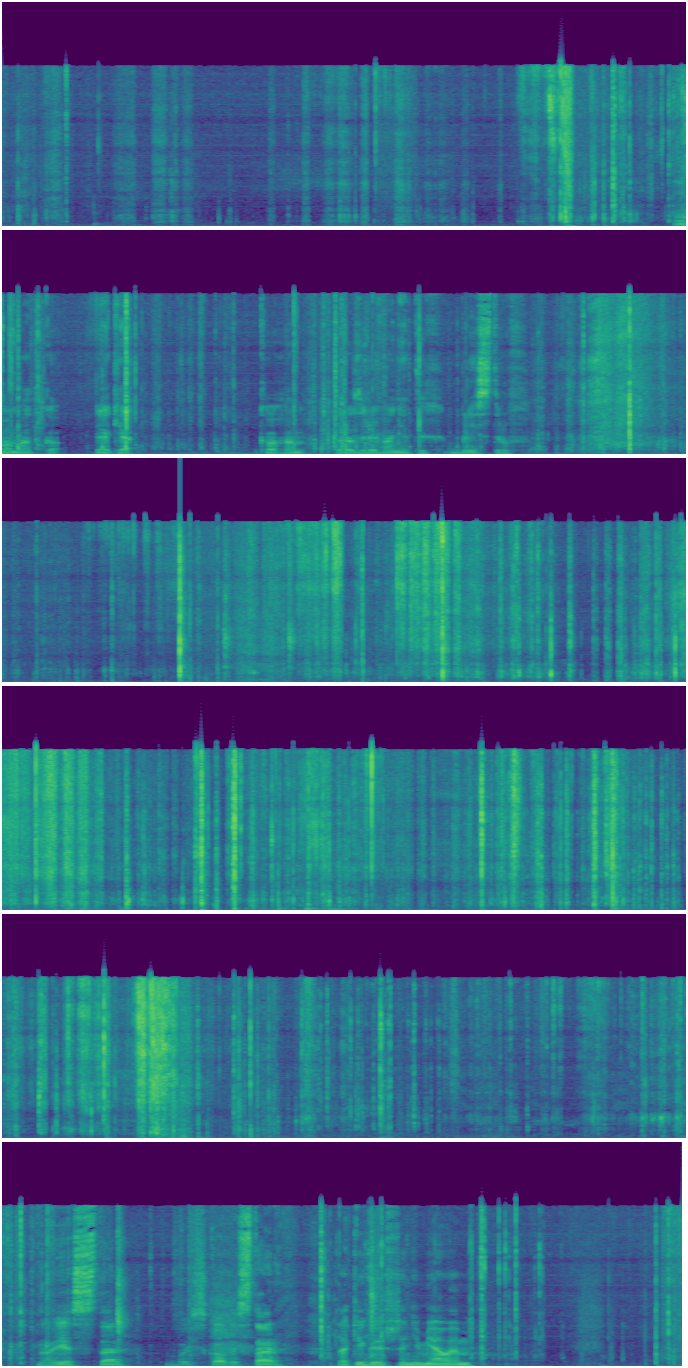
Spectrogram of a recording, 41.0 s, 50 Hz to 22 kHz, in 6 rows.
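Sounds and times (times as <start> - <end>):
plastic blister packs tearing: 5.2 - 8.2, 15.0 - 34.7.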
